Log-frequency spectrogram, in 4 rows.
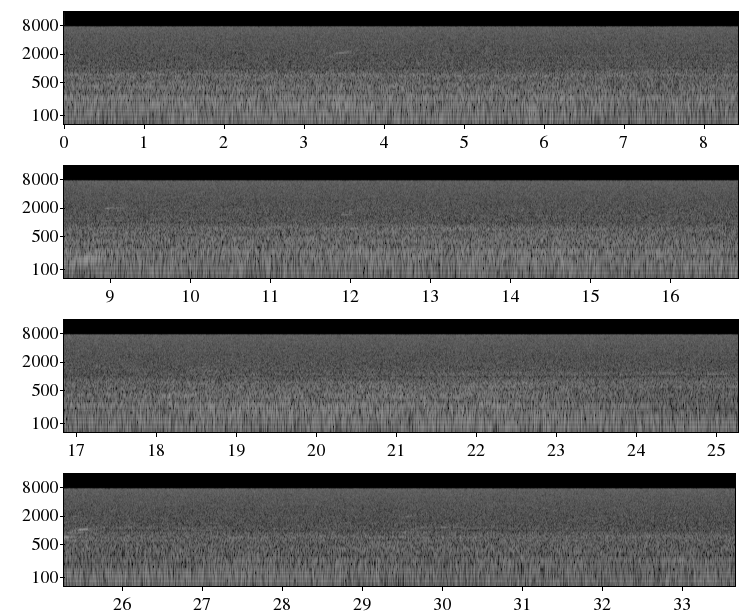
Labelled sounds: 3.4	3.6	humpback whale, 2.0 to 2.4 kHz
25.3	25.6	humpback whale, 0.86 to 1.1 kHz

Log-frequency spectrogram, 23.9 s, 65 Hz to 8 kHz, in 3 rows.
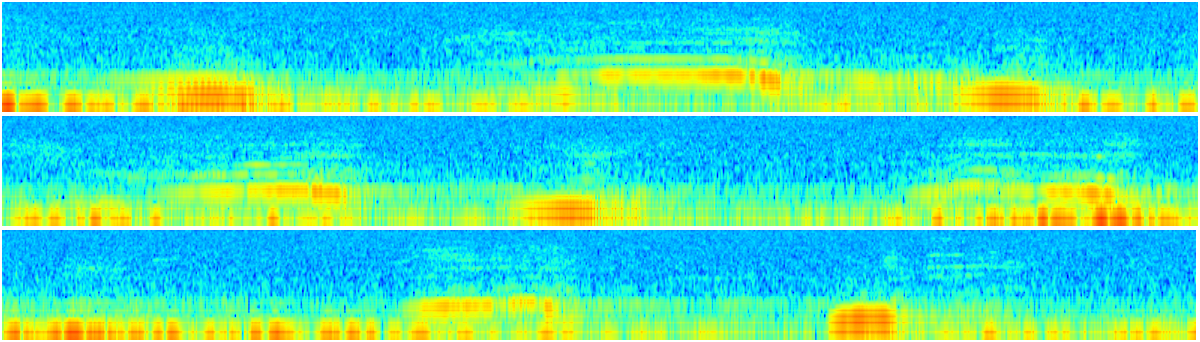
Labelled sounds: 3.2	3.5	humpback whale, 1.9 to 2.1 kHz
4.6	5.1	humpback whale, 1.4 to 2.4 kHz
9.5	10.3	humpback whale, 0.86 to 1.5 kHz
14.3	15.4	humpback whale, 1.3 to 2.7 kHz
22.1	22.6	humpback whale, 1.0 to 2.8 kHz

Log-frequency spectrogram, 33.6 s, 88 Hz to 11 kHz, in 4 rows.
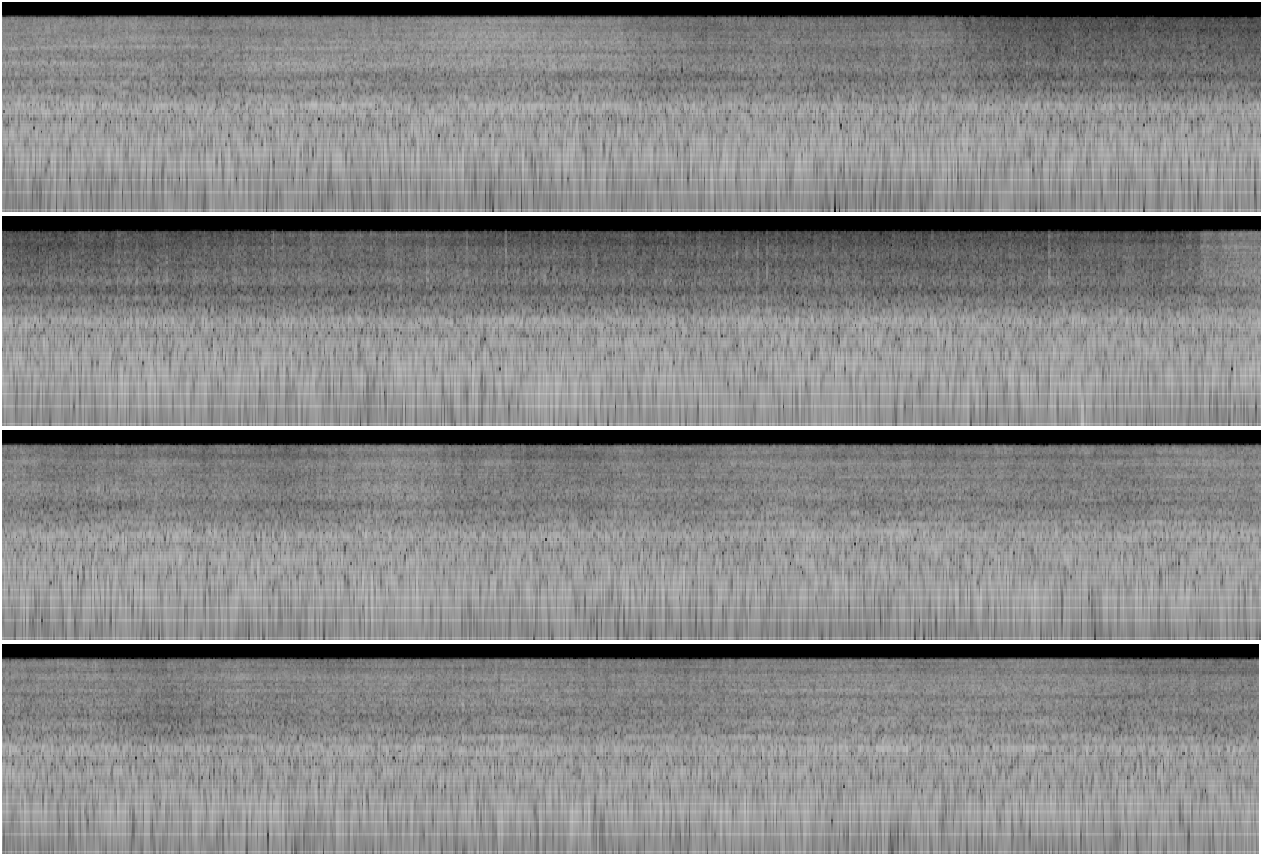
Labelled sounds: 0.7	1.0	vessel noise, 4.8 to 4.9 kHz
16.4	16.7	vessel noise, 7.1 to 7.3 kHz
32.0	32.2	vessel noise, 1.8 to 1.9 kHz

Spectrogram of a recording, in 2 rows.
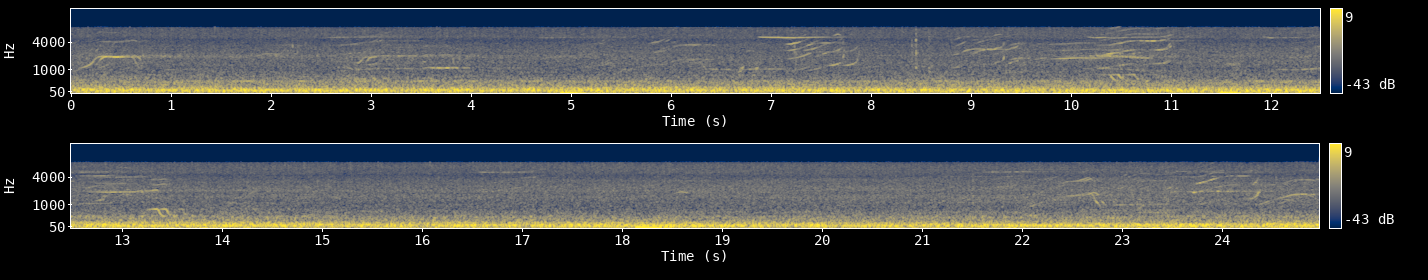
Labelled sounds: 0.0	0.7	killer whale, southern resident, 1.2 to 4.5 kHz
5.7	6.4	killer whale, southern resident, 3.3 to 4.6 kHz
6.8	7.9	killer whale, southern resident, 1.3 to 5.7 kHz
8.7	11.1	killer whale, southern resident, 0.57 to 7.9 kHz
16.5	17.2	killer whale, southern resident, 3.9 to 5.1 kHz
23.0	24.9	killer whale, southern resident, 1.1 to 5.3 kHz

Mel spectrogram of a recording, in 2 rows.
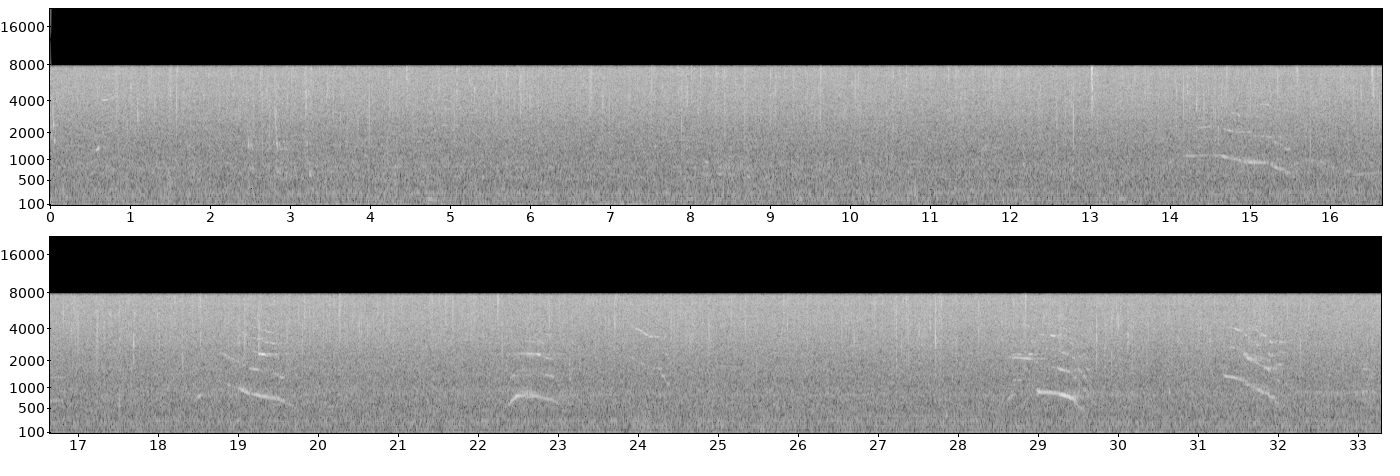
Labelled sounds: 14.6	15.2	humpback whale, 0.88 to 1.2 kHz
18.8	19.5	humpback whale, 0.78 to 2.5 kHz
22.4	22.8	humpback whale, 0.78 to 2.5 kHz
23.9	24.3	humpback whale, 3.3 to 4.1 kHz
28.6	29.5	humpback whale, 0.78 to 2.4 kHz
31.3	32.1	humpback whale, 0.78 to 3.2 kHz

